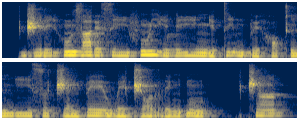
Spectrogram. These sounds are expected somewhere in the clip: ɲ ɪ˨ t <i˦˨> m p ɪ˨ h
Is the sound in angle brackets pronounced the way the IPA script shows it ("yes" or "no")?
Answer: yes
